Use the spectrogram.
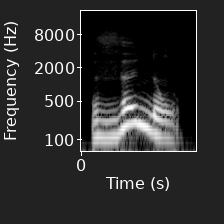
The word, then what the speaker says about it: venons: Nous venons. Okay? O-N-S, classical ending for nous. Okay? Final S not pronounced. So O-N, on, venons, venons.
